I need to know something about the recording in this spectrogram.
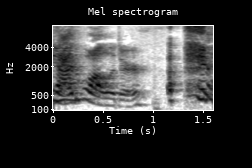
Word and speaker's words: Cadwallader: Cadwallader. Cadwallader.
